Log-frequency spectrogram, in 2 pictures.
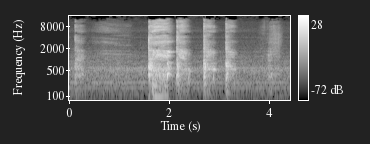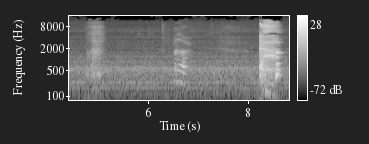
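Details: Adult with bronchitis and a fever, ears popping: harsh, chesty coughs in a run of four followed by one more.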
